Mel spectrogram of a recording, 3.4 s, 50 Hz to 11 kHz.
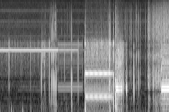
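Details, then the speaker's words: Grand Concourse panel call to MO9, the East 150th Street office, 1976-77: a thin steady squeal among clicks and dial tones just before the ring. Probably an unbalanced trunk on another call oscillating and leaking through the ring supply. "This is probably the sound of an unbalanced trunk on another phone call going into complete oscillation. We hear it because it's so loud it leaks through the ring supply."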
